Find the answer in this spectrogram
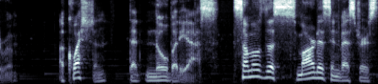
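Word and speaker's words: ASC: I call them the asks. We spell it A-S-C, and it sounds like ask because that's the whole point.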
